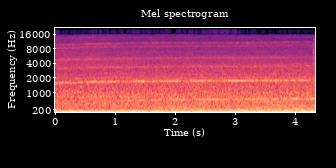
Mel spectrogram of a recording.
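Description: Jet engines of a PMDG 737-700 at takeoff power in Microsoft Flight Simulator, a steady loud roar with a low rumble and a constant high whine, continuing without a break.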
